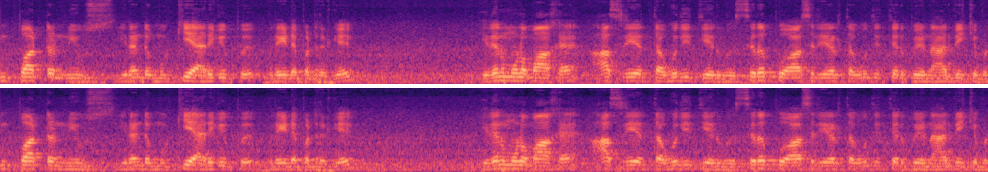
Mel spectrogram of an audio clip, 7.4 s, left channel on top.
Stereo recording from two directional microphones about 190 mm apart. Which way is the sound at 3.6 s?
50° left (ahead or behind).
